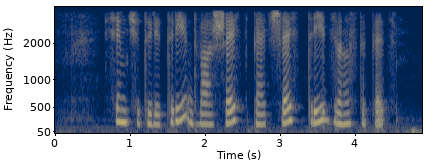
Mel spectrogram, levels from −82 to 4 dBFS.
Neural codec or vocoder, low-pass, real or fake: none; 3.6 kHz; real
